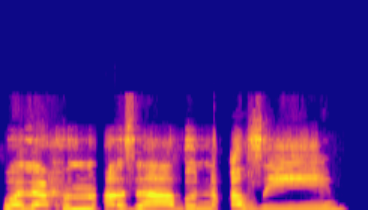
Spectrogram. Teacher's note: یہ پہلے یہ ہا نہیں ہوتا، یہ ہا ہے. جی یہ حلق کا نہیں، سینے کا ہا ہے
